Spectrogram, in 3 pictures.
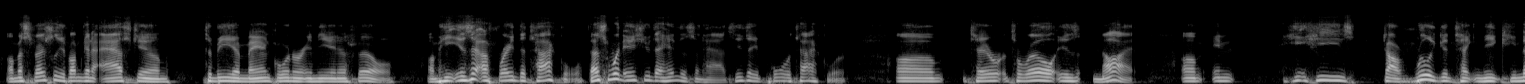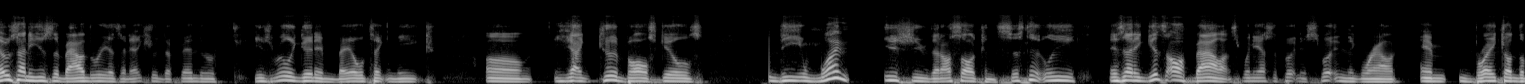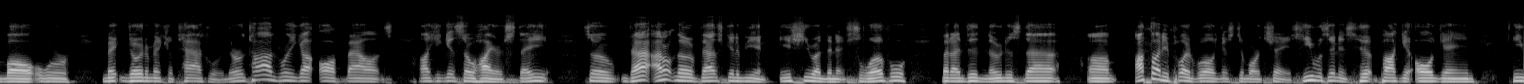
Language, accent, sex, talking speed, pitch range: English, American, male, 200 wpm, 135-165 Hz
